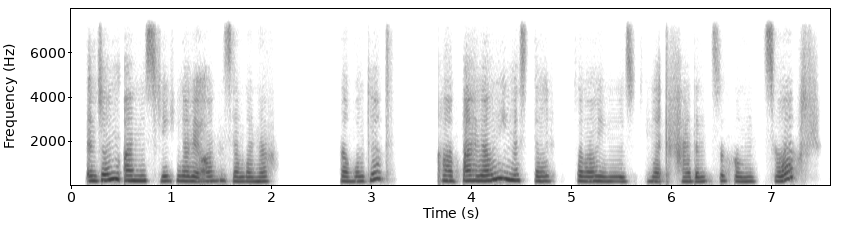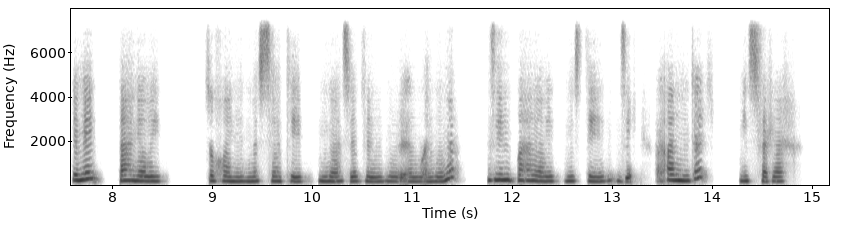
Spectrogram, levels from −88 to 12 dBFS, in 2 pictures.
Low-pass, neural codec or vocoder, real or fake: 7.2 kHz; codec, 16 kHz, 0.5 kbps, FreqCodec, smaller model; fake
